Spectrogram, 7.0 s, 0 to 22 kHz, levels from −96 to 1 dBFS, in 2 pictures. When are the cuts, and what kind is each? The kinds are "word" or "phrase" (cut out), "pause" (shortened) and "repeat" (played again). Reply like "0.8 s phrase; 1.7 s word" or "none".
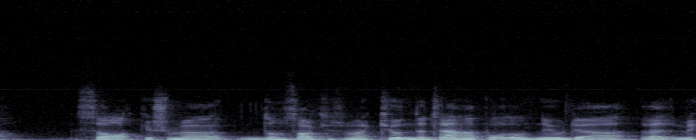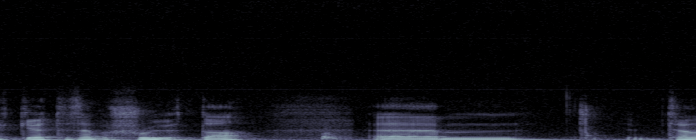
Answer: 3.2 s word; 5.2 s pause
